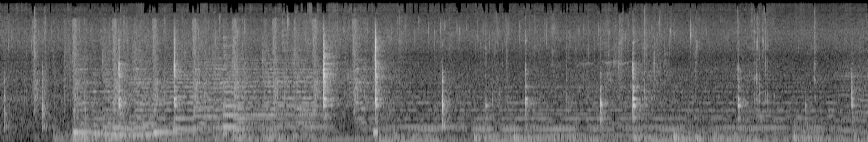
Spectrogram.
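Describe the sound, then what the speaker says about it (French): Eggs, mushrooms and lardons frying in a pan, sizzling steadily while a wooden spoon stirs them gently, with soft scraping taps and clicks over the continuous crackle, close and alone. "je les ai ajoutés aux champignons et lardons, tout en remuant le tout tout doucement à l'aide d'une cuillère en bois."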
